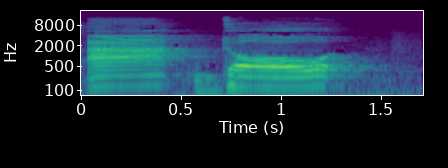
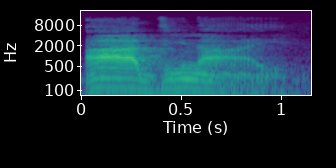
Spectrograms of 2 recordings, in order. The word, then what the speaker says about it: Adonai: The next word is, it just has a hill over there, is pronounced Adonoi. Okay, and again, if you're a Sephardi, it would end with Nai, but you're not a Sephardi, so it's Adonoi. And you have to emphasize the do, because I've often heard people say the word pronounced Adonai.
